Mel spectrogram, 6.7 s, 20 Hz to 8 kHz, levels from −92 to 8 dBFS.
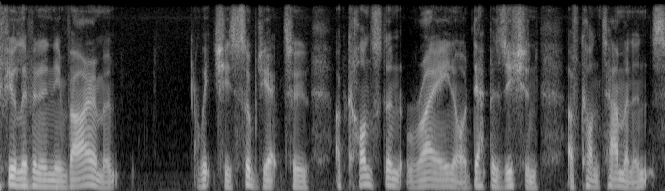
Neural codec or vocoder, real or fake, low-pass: none; real; 7.2 kHz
